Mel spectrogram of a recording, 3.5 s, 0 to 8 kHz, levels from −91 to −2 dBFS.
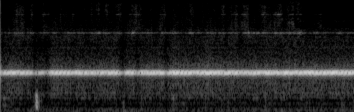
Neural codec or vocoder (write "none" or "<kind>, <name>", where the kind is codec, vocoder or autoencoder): codec, HILCodec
